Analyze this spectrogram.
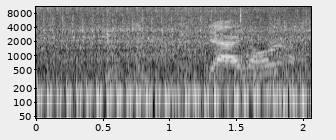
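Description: A motor scooter approaches.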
